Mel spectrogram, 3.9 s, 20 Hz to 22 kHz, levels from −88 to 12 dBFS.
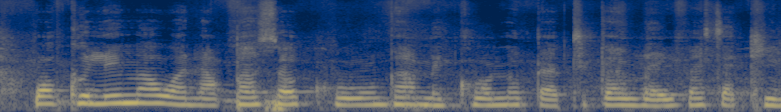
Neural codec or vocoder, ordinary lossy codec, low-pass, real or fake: codec, 44.1 kHz, 3.4 kbps, Pupu-Codec; none; none; fake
